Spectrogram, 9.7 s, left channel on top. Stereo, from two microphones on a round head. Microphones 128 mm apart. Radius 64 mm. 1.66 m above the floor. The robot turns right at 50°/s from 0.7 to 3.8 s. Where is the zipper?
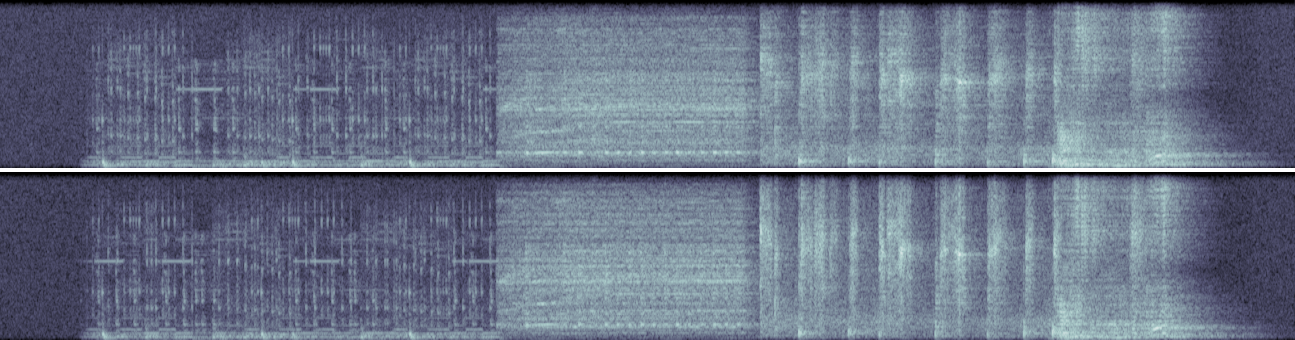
60° right (ahead or behind), 2.5 m.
